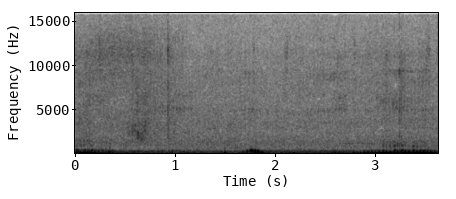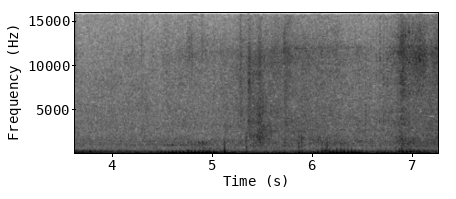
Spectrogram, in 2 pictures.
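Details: Low, continuous purring from a homeless cat that waited on the stairs, a droning rumble swelling and easing in soft cycles, with light rustling and clicks above.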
